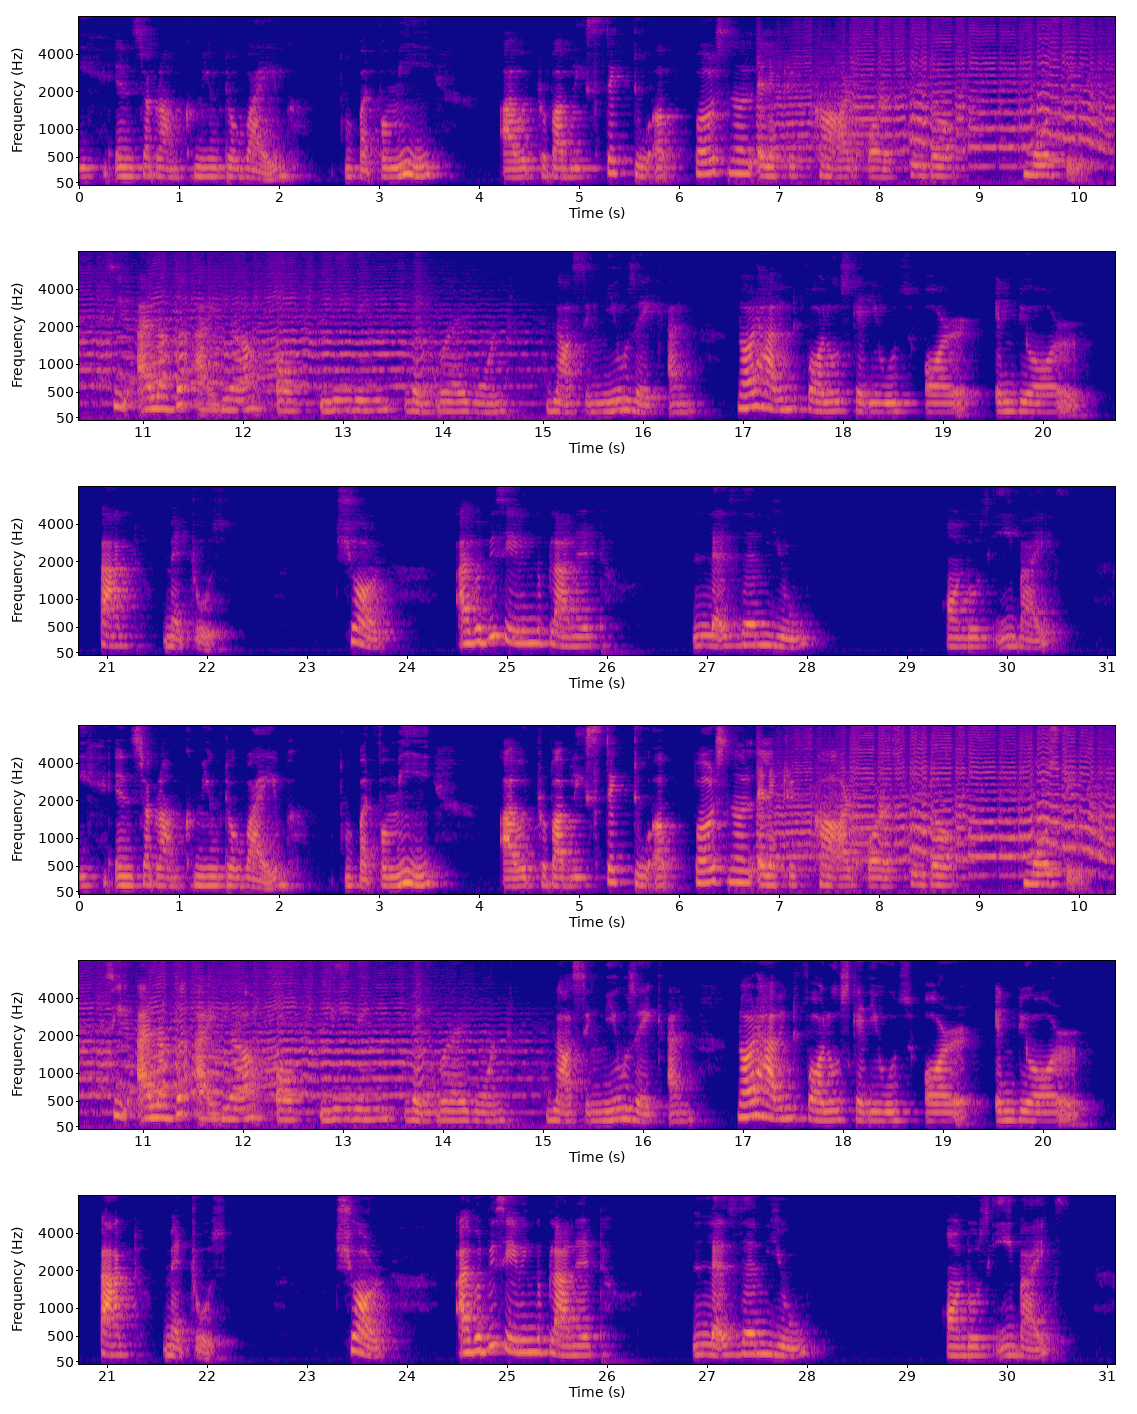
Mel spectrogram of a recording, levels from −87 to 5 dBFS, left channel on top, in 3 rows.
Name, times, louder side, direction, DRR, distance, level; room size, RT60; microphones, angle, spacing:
voice 1, 0.0-2.2 2.7-3.7 4.2-8.8 9.4-14.7 15.0-16.6 16.9-20.4 20.9-22.2 23.3-23.9 24.5-26.1 26.9-28.1 29.4-30.5, right 3 dB, 75° right, 1.5 m, -29 dB
sound 1, 6.7-15.2, right 4 dB, 25° right, 1.5 m, -35 dB
27.5 x 12.0 x 4.3 m
head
